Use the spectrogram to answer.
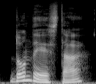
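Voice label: Spanish, where is are, male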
